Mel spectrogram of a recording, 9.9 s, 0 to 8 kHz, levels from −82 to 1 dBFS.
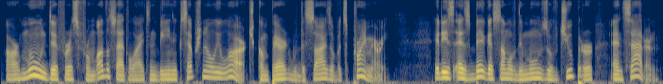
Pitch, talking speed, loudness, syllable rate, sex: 135 Hz, 180 wpm, -19 LUFS, 5.3 syllables/s, male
